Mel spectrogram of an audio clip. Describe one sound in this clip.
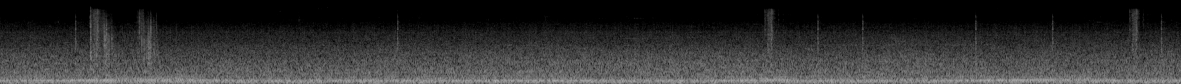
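Menu buttons click softly.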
